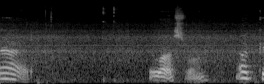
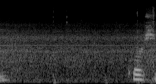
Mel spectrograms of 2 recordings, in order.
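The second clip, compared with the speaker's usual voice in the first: whispered and much softer; 15 dB quieter than usual. Real, not acted. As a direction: breathe it out under the breath. Repeats of course, then whispers.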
